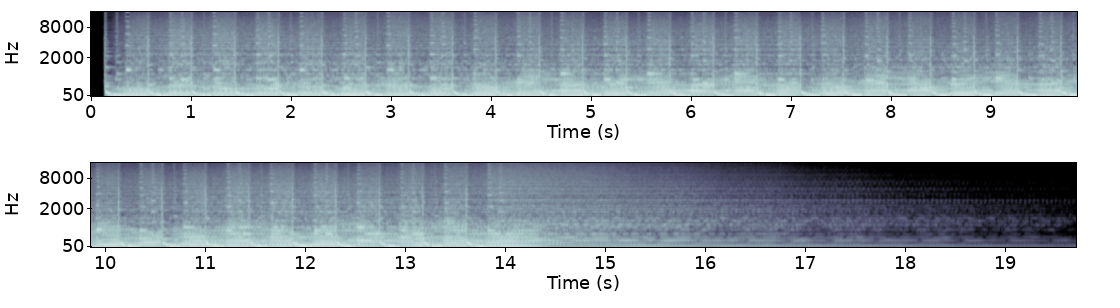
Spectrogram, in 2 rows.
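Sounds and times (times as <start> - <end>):
kick drum: 0.1 - 14.3.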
